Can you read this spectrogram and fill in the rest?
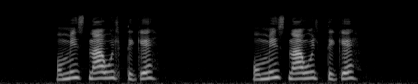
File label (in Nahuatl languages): "oomIisnAawIltikEh", Oapan, female; Oapan minimal pairs 2000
